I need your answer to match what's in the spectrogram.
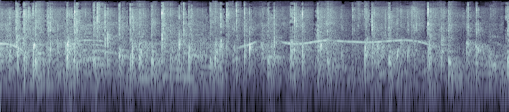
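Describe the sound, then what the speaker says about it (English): A steady round of applause from families at a Boy Scout troop bridging ceremony, dense continuous clapping with a whistle-like tone rising above it and some voices mixed in. "one big round of applause"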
